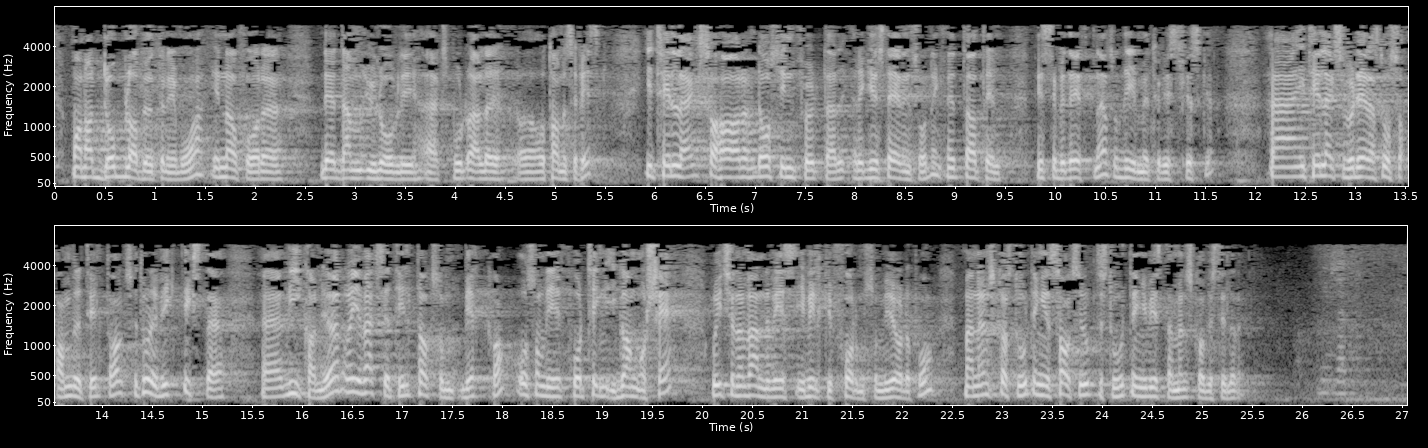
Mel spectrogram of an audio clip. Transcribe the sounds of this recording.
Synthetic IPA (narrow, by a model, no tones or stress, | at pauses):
mɑnhɑɖɔblɑbøːt̪əɳɪʋoːəɪnːɑnfɔɾ | d̪ɛd̪ɛmʉloːʋlɪɛkspɔʈɛlːəɾɔt̪ʰɑːmɛsɛɪfɪsk | ɪt̪ʰɪlːɛɡsɔɦɑɾd̪ɛɔsːɔɪnføːʈd̪æɾɾɛɡɪst̪ɾeːɾɪŋsɔɖɳnɪŋkʰnʏt̪ːɑt̪ʰɪl | d̪ɪsːəbəd̪ɾɪft̪ənəsɔmd̪ɾiːʋəmɛt̪ʰʉɾɪst̪fɪskə | ɪt̪ʰɪlːɛɡsɔʋʉɖeːɾəsd̪ɛɔsːɔʔɑnd̪ɾət̪ʰɪlt̪ʰɑːksɔɛt̪ʰɾuːɖɛʋɪkt̪ɪkst̪ə | ʋɪkʰɑnjøːɾəɔɪʋæɾksɛt̪ʰɪlt̪ʰɑːksɔmʋɪɾkɑɾɔsɔmʋɪfoːɾʈʰɪŋːɪɡɑŋːɔʂeː | ɔɪçːənœd̪ʋɛnd̪ɪʋiːsɪʋɪlkəfɔɾmsɔmʋɪjøːɖɛpʰɔmɛnɛœnskəɾɑt̪st̪uːɾʈɪŋːəsɑːkseːɾɔpt̪ɪst̪uːɾʈɪŋːəʋiːsd̪æmɛœnskəɾɔbəst̪ɪlːəɾɛ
